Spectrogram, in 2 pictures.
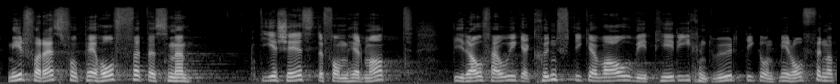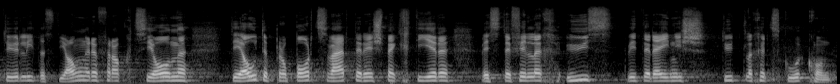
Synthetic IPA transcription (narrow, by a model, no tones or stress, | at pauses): mɪːɾfɔɾɛsfɔʊpeːɦɔfəd̥ɑsmə | d̥iəʃɛstəfɔmɦɛɾmɑt | b̥iɾɑʊfawiɡəkʰχʏnftiɡəvɑːlʋɪɾthiːɾiːχəndʋʏɾd̥ɪɡʊndmɪːɾhɔfənɑt̪yːɾlid̥ɑsd̥iɑŋəɾəfɾɑkt͡sjoːnə | d̥iɑwd̪əpɾɔpɔɾt͡sʋæɾdəɾɛʃpɛktiəɾəʋɛsd̥ɛfɪləχyːsʋɪd̥əɾɛɪnɪʃtytləχəɾt͡sɡ̥uəkχʊ̰nt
